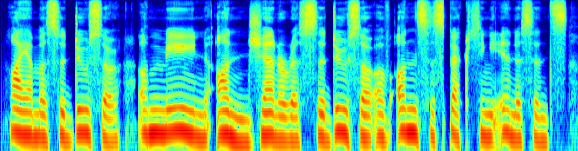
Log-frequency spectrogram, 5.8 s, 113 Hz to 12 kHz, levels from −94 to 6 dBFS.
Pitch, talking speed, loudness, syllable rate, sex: 180 Hz, 115 wpm, -15 LUFS, 4.6 syllables/s, female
